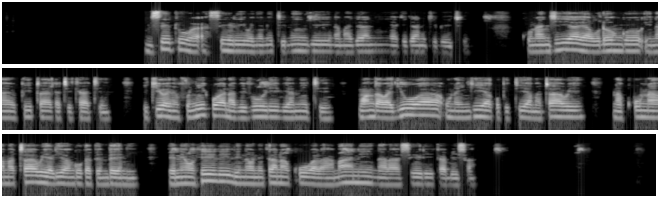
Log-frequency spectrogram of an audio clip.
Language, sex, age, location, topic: Swahili, male, 18-24, Dar es Salaam, agriculture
